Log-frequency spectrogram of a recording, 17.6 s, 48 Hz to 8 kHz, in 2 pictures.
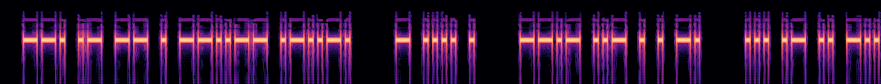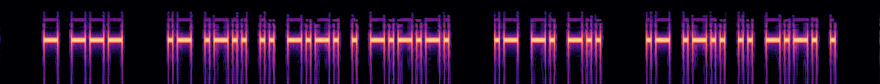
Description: Morse code, heard as a keyed tone, about 26 wpm, 700 Hz. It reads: GAME," THE QUEEN SAID TO ALICE; AND ALICE
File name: 08-Chapter-08 26 WPM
